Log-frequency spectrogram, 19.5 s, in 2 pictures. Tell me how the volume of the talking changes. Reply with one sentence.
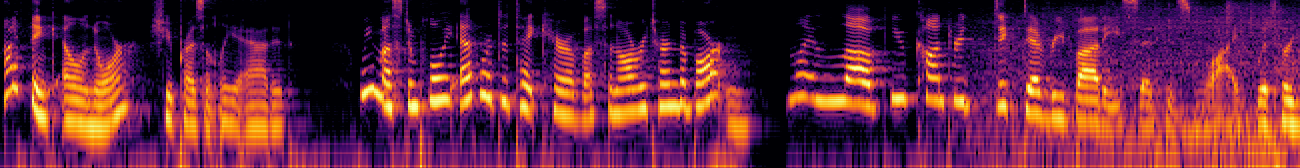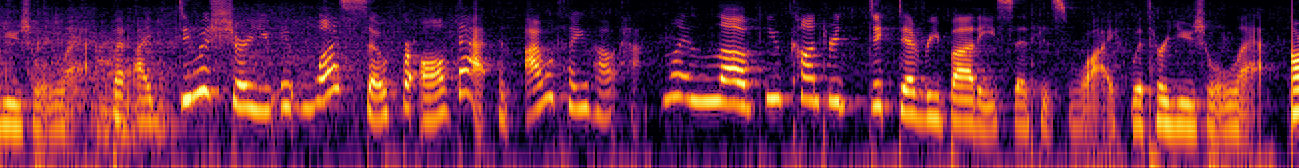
The volume of the talking stays about the same.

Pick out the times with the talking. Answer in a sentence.
The talking can be heard from 0.0 to 19.4 s.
